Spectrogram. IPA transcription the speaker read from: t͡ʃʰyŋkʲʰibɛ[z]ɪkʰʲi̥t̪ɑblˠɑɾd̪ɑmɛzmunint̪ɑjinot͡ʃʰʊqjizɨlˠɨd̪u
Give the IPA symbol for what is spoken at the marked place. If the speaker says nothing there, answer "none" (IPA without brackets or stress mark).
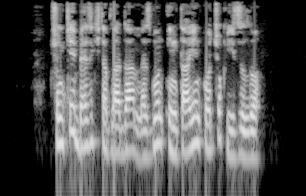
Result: z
